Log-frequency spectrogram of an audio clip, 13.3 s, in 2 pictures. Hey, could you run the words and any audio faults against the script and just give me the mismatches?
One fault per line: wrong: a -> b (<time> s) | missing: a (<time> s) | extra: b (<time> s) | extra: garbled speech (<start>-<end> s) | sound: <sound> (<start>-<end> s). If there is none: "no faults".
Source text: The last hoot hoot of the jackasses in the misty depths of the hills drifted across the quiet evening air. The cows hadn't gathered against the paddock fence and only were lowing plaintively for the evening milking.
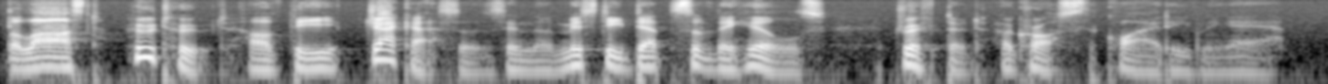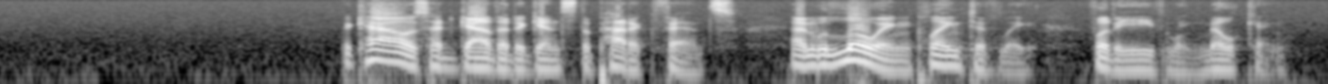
wrong: hadn't -> had (8.8 s)
missing: only (10.7 s)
